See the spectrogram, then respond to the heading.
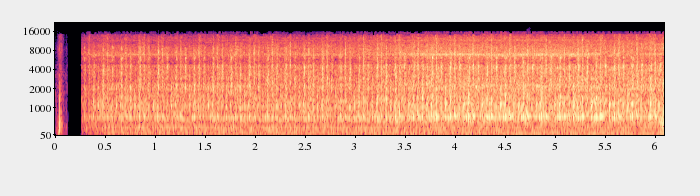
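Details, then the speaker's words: ZAZ Tavria, cold engine running with valve cover off: even running with light, quick valve clatter and no heavy knock; valvetrain healthy, while a remaining knock traced to an adjusting stud rising too high is still to be fixed. "Ну, порядок, машина холодная. Никаких стуков нет."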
